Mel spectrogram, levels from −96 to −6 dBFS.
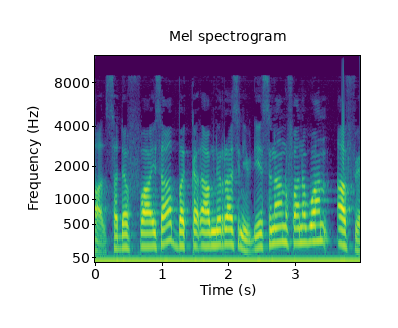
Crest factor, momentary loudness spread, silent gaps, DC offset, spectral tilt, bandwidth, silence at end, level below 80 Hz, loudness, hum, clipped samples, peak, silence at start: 14 dB; 5 LU; none; 5%; -9 dB/octave; 9.2 kHz; 0 s; -52 dBFS; -16 LUFS; none; under 0.1%; 0 dBFS; 0 s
